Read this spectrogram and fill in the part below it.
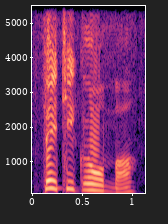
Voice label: "fait i grandma", Jèrriais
